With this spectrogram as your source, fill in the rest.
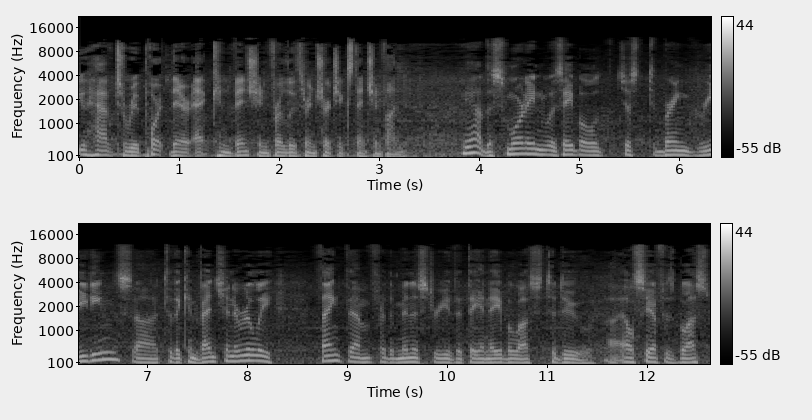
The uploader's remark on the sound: LCEF Live from Synod Convention. Live from the 67th Regular Convention of the LCMS.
